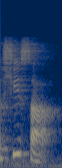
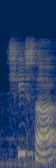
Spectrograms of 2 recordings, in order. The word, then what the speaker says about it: shisa: In fact, shisa is the Ryukyuan pronunciation of shíshī.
